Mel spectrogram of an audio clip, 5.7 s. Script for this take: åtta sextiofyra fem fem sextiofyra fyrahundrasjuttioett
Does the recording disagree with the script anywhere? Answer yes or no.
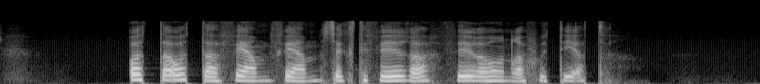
yes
